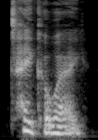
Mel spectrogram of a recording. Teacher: where's the stress take away it's on the first syllable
